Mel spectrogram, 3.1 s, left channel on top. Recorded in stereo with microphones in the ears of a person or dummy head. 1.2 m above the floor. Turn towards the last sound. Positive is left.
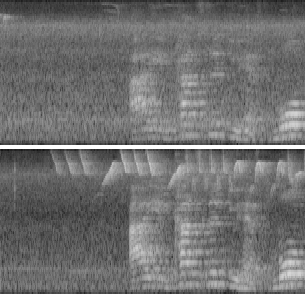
turn(degrees=-50)  # may be behind; listen again after turning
